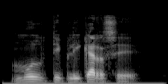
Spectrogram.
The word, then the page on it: multiplicarse: espagnol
